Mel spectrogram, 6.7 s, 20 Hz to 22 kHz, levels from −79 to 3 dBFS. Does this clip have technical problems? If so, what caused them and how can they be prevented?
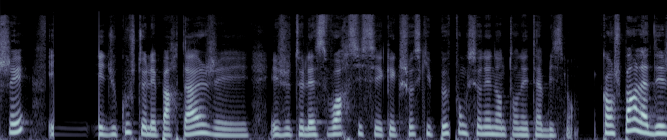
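Yes. From 0.53 to 0.99 s there is an audio dropout to a faint residue. The signal vanishes abruptly for about 0.45 s, leaving only a trace roughly 35 dB down. The likely cause is a broken feed upstream while the downstream path stayed live. A pause or fade would taper rather than snap off. Secure cabling and connections, and monitor the input, to prevent it.

From 4.49 to 4.56 s there is AAC frame loss with muting. A 70 ms hole, which fits about seven 10 ms frames of the lightly compressed low-delay AAC stream, fades out and back in with softened edges, unlike the hard edges of the dropout. Forward error correction or packet-loss concealment prevents it.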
